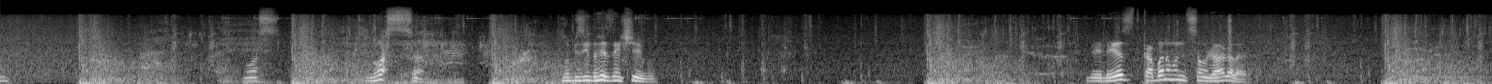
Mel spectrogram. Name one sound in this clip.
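Rifle shots boom one at a time, each followed by a short echo.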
